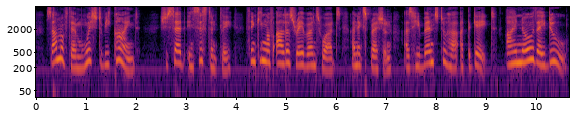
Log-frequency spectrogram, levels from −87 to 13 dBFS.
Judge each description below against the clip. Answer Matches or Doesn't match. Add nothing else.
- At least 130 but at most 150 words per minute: Doesn't match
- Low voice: Doesn't match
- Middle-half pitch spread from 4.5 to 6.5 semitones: Matches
